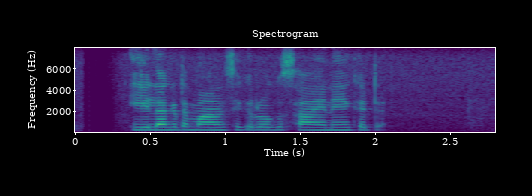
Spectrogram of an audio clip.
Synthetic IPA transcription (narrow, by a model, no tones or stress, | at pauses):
iːlɐŋɡɐʈːɐmaːnɐsikːɐɾoːɡəsaːjɐnejkːɐʈːɐ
